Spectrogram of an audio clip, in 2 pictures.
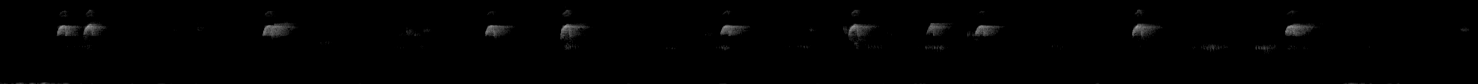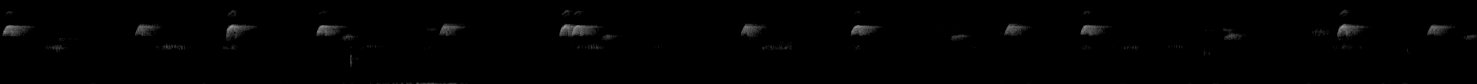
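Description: Bird chirping repeatedly: short, high, falling chirps about once a second, with fainter lower notes in between.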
